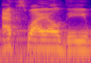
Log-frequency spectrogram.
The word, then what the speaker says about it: XYLD: Today we have XYLD. We can just pronounce this Xyld.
